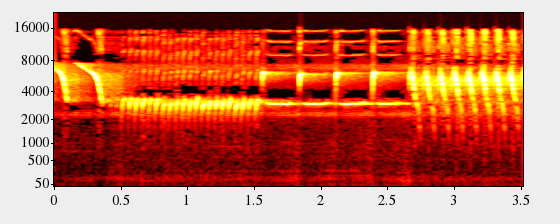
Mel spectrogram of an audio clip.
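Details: Canary song played to stimulate other canaries to sing: sweeping high whistles, then a fast even trill, a steady held tone with clicks, and a rapid rolling burst at the end.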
